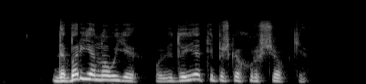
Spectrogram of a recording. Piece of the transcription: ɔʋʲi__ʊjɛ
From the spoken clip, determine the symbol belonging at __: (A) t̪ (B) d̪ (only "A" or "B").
B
